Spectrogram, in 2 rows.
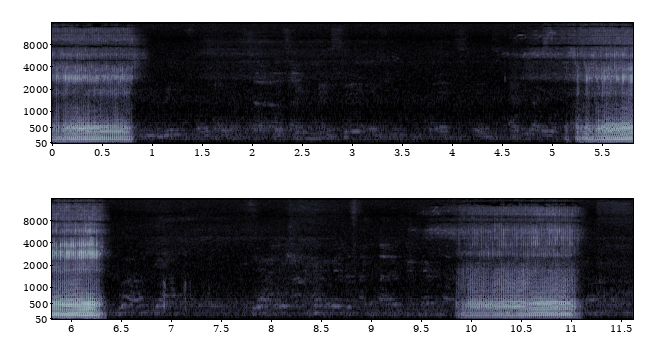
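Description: Three loud, rattling inhalations about five seconds apart, roughly 12 breaths a minute, with quiet between; loud snoring.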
